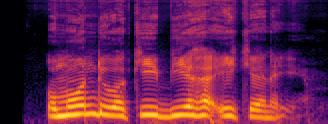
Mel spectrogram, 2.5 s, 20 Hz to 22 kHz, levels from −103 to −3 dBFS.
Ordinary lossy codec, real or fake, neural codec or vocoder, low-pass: none; real; none; none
